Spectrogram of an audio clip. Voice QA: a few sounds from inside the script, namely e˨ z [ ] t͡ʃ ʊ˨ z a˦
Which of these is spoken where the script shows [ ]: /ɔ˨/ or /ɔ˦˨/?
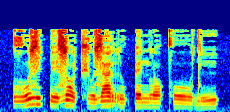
ɔ˦˨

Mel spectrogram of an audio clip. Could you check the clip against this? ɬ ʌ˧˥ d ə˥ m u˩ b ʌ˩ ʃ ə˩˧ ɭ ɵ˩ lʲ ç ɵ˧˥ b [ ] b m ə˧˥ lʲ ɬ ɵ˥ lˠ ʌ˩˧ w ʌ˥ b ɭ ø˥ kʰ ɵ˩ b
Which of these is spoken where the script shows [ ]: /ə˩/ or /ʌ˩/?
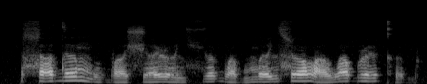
ʌ˩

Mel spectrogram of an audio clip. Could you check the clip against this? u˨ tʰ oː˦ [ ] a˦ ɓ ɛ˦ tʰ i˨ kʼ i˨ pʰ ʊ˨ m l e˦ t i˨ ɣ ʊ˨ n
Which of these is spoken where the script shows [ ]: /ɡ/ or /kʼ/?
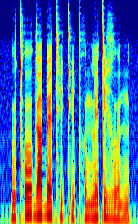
ɡ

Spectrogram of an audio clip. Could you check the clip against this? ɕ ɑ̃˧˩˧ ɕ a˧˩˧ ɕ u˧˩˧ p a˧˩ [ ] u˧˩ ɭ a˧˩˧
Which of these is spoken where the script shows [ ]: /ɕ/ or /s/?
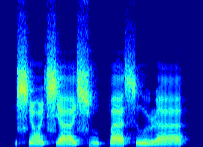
s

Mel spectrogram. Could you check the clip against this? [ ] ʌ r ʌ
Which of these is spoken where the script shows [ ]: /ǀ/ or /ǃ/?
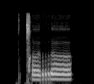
ǀ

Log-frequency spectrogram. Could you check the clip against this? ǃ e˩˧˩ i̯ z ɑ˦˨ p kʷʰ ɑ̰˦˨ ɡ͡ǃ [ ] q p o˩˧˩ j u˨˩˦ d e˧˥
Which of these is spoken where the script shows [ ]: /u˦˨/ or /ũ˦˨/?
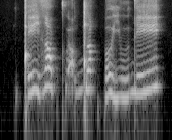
u˦˨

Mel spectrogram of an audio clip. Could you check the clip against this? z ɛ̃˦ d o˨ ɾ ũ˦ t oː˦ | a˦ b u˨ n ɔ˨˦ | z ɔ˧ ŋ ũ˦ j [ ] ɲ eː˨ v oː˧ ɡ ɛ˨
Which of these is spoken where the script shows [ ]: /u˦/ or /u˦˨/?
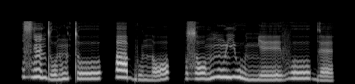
u˦˨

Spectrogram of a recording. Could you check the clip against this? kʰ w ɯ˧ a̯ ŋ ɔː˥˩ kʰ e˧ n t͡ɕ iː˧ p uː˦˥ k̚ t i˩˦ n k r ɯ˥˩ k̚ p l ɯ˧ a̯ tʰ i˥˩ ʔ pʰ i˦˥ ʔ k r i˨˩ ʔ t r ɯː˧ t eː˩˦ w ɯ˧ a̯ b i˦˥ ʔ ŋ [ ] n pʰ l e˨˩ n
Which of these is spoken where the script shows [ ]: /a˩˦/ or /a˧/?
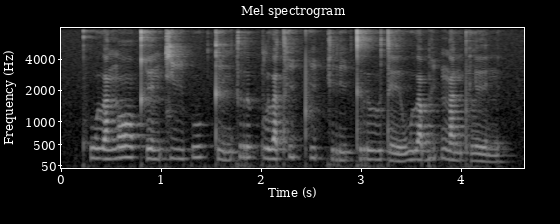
a˧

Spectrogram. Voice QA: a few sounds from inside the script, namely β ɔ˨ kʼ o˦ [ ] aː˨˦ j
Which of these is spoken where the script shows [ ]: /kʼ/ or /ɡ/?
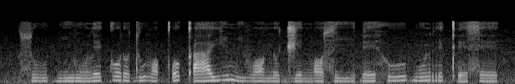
kʼ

